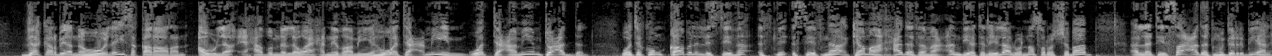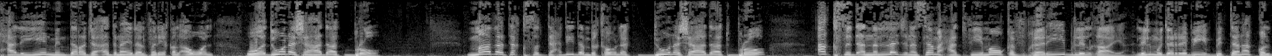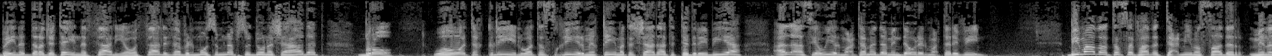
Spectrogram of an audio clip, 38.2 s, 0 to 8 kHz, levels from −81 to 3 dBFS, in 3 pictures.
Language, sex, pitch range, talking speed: Arabic, male, 200-240 Hz, 130 wpm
